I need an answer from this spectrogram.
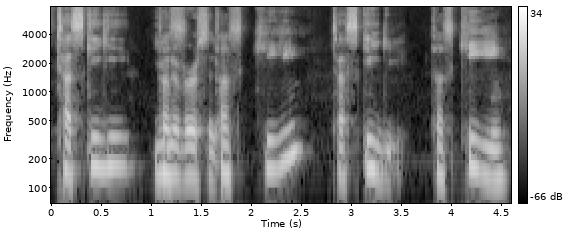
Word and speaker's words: Tuskegee: no the older correct or the normal its Tuskegee University us key Tuskegee tusky yes oh my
